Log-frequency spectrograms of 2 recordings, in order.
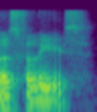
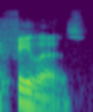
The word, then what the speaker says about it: Los Feliz: I don't even know the other the Spanish like if you were speaking Spanish, the correct pronunciation would be Los Feliz. But And we say Feliz.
